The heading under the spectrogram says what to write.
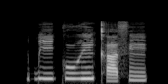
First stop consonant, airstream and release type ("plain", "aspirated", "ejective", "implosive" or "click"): implosive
